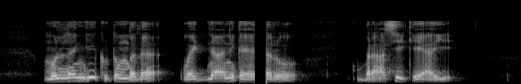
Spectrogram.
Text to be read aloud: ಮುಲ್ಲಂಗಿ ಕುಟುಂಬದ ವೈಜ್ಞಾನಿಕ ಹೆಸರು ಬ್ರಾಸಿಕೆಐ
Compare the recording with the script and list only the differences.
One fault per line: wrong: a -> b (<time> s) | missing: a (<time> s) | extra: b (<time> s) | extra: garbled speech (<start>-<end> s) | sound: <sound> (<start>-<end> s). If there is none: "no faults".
sound: dropout (2.5-2.7 s)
